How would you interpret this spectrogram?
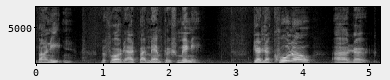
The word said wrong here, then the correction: Lecuona: Cuban boys, maybe I didn't pronounce that. Let me get that bit straight. Lecuona, Cuban boys, there we go.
